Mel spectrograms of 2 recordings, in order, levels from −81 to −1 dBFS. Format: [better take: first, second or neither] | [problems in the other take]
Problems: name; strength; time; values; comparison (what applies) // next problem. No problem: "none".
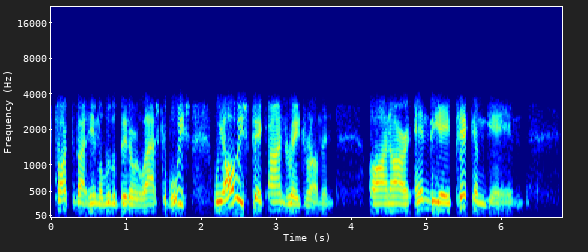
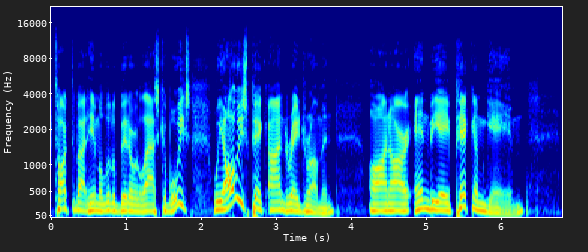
second | phone-call audio; poor line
